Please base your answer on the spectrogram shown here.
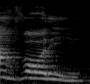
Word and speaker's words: árvore: E a palavra árvore é proparoxítona, pois a antepenúltima sílaba é tônica.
